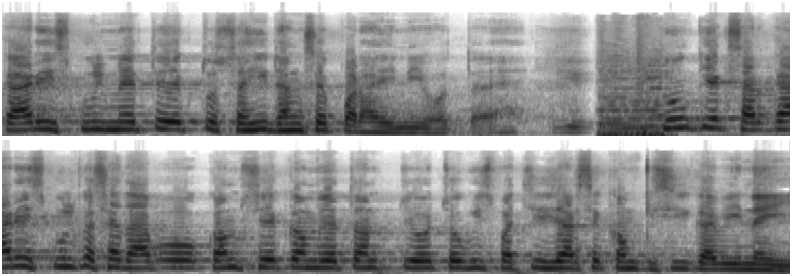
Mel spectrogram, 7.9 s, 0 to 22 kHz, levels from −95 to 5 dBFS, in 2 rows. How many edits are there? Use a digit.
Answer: 2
